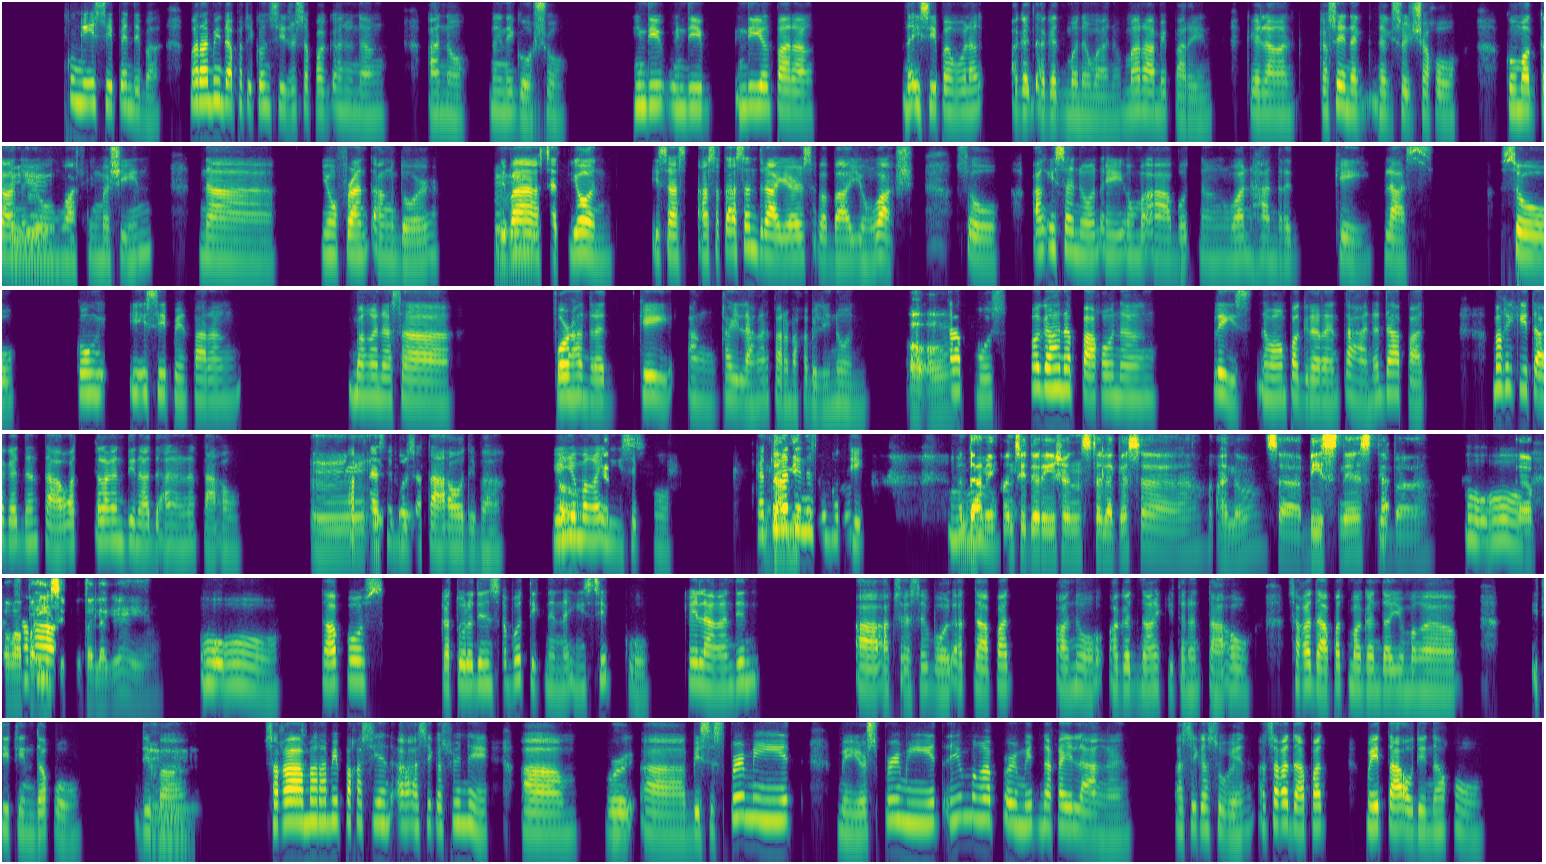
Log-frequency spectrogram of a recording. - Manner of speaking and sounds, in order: tapping
- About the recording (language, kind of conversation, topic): Filipino, advice, Paano ko mapapasimple ang proseso ng pagpili kapag maraming pagpipilian?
